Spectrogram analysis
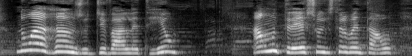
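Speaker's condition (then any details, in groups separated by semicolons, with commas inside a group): Amyotrophic lateral sclerosis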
